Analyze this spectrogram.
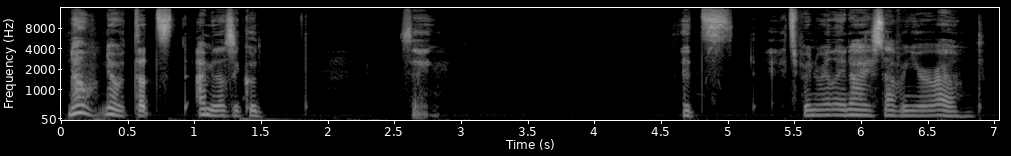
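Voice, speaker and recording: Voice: medium pitch, fairly even intonation, measured pace, a little mellow, no echo, lightly acted. A performer playing a nerdy, polite vampire shopkeeper in an ASMR roleplay, hesitant and stammering, rambling apologetically in casual chat. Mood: flustered, welcoming.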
